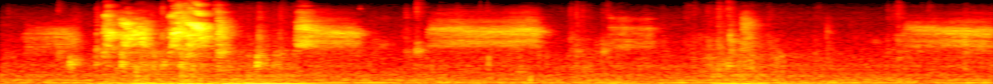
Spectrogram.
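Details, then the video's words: Common starlings (Sturnus vulgaris) make a noisy racket: a harsh chatter of overlapping high squeaks, clicks and rasping notes, coming in bursts every second or two. "Starlings making a noisy racket"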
